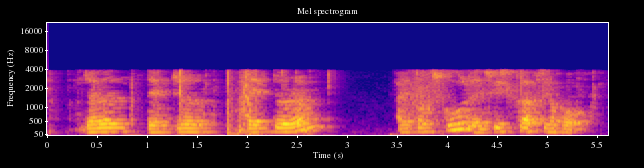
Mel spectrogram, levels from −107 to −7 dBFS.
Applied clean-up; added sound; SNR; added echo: classical method WPE with log-MMSE.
